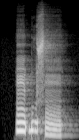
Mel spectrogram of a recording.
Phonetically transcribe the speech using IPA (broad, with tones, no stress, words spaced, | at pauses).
ɛ̃˦ɓu˦sɛ̃˨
